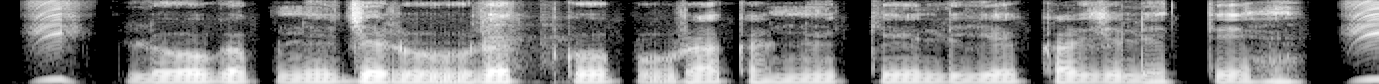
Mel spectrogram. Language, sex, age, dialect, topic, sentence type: Hindi, male, 18-24, Kanauji Braj Bhasha, banking, statement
